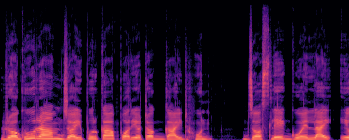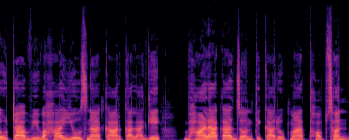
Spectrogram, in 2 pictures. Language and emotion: Nepali, neutral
